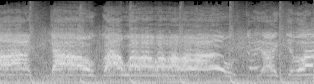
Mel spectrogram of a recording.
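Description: An angry crowd in the One Punch Man anime yells and bellows together, a loud, continuous surge of shouting voices.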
